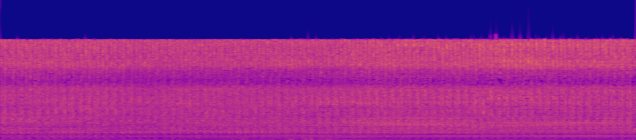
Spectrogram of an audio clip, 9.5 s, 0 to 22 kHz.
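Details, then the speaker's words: 1960 Grumman Olson Kurbside step van 235 engine, first run since 1992, cold idle around 30s °F: light, fast metallic chatter about four per second over a steady idle; the valve cover isn't bolted down and rattles. "little bit of rattling from the valve cover. I don't have it bolted down."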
